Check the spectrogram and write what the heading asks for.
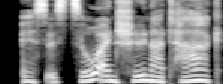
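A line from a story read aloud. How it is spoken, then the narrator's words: Purring softly. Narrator (German): säuselt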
